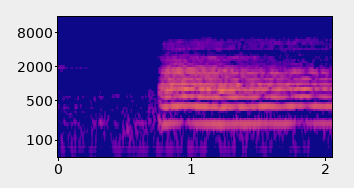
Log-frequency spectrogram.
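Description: A woman's drawn-out, level-pitched "uhh", a hesitation sound held for more than a second. It starts about three-quarters of a second in, after a short quiet pause.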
